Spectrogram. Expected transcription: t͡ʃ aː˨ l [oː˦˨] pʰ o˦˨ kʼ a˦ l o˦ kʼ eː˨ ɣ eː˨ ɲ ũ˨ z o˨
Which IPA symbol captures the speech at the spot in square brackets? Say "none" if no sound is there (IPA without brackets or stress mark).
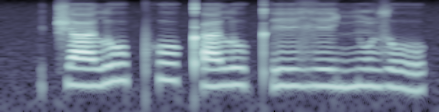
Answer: oː˦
